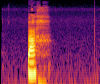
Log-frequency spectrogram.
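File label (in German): "Bach", German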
